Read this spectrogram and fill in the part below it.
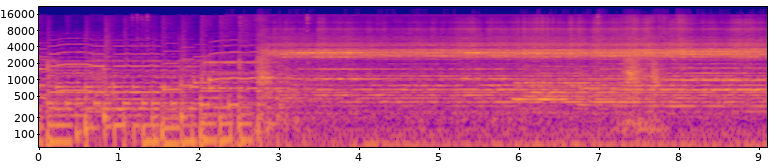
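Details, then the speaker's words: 1998 Apple iMac G3 internal speaker playing music from iTunes before replacement: buzzy, fizzy, harsh rattle on every note, a loose cone from the disintegrated foam surround. "yeah that rally noise that terrible crash rattling noise you're hearing that is a sad phenomenon called drive a rock"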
